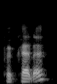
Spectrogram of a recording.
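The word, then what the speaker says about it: Paquetá: or did anyone see the the highlights on the Newcastle YouTube channel uh how uh real Matthew Ray is back pronounced paquetta in there is there anybody that automatically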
